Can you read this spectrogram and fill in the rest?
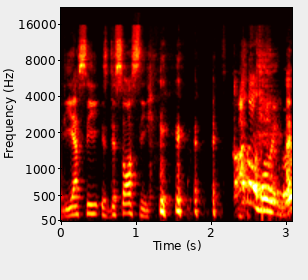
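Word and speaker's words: Disasi: Yeah, he just started off and he realized he didn't know how to say his name and he just went Desai. It's Axel Disassi.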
